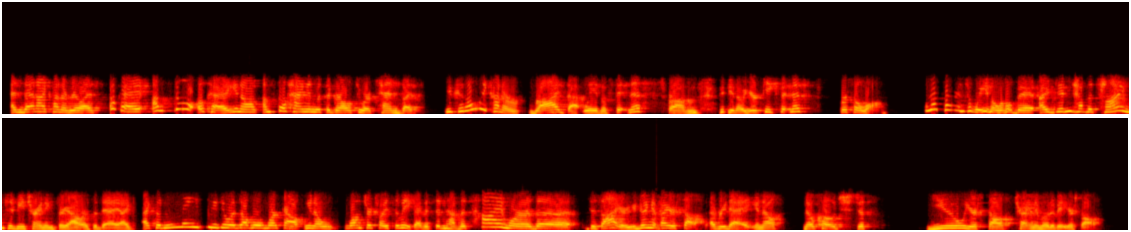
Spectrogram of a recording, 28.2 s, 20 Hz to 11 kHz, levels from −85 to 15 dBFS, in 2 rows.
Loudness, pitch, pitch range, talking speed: -22 LUFS, 230 Hz, 195-275 Hz, 220 wpm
